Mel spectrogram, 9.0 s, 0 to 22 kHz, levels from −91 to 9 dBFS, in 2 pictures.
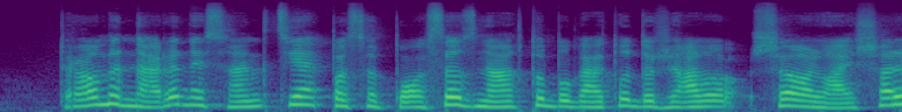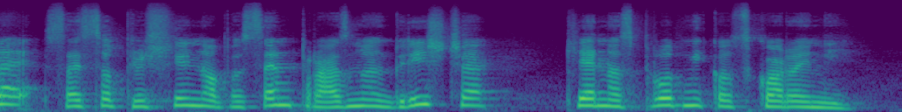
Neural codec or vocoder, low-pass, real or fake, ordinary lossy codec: codec, 44.1 kHz, 2.6 kbps, DAC; 19.8 kHz; fake; none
